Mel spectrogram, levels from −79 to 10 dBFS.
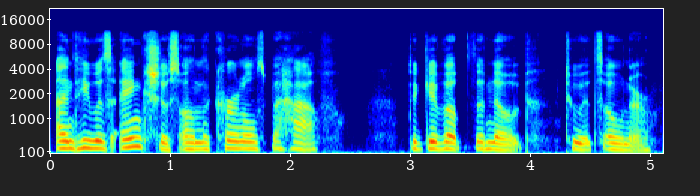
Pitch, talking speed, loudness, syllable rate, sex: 180 Hz, 190 wpm, -17 LUFS, 5.2 syllables/s, female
